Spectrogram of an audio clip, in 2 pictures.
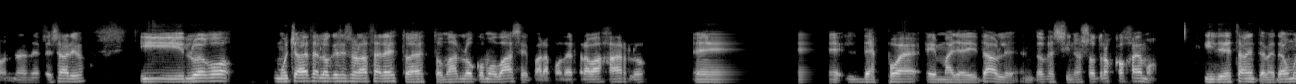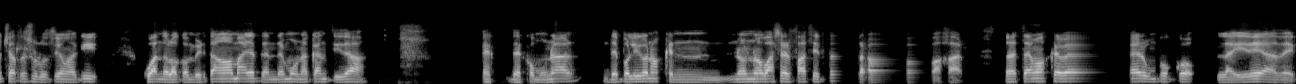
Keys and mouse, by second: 25.6 click.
